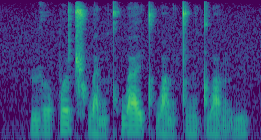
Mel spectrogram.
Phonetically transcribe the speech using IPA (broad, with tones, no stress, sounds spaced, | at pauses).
ɻ ɤ˨˦ p ɤ˦ ʈ͡ʂʰ w a̰˨˩ n kʰ w a˦ ɪ̯ t̪ʰ w ɑ̰˨˩ ŋ t̪ ʊ˨˦ ŋ t̪ w ɑ̰˨˩ ŋ y˨˦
